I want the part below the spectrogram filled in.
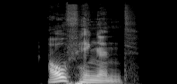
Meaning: present participle of aufhängen
- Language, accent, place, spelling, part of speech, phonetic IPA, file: German, Germany, Berlin, aufhängend, verb, [ˈaʊ̯fˌhɛŋənt], De-aufhängend.ogg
